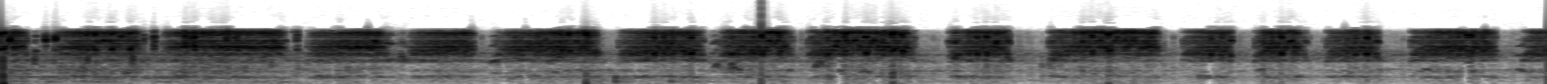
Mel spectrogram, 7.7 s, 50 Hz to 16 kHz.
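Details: Mouse brought to a barn owl nest on 10 November 2017 at 7:50 PM. Rasping, hoarse hisses follow one another in a steady chain of about a dozen short bursts, with faint thumps underneath.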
